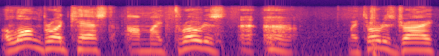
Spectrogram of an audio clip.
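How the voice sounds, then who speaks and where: A man in his fifties with a gravelly New voice, hosting a live stream in a loose, chatty way. He runs through viewer names one by one and keeps thanking them as he signs off. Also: a little high, slow, muffled recording. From United States. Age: 50s. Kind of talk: casual live stream sign-off.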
